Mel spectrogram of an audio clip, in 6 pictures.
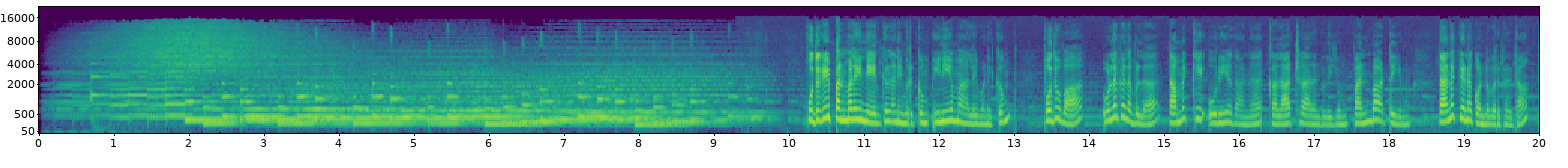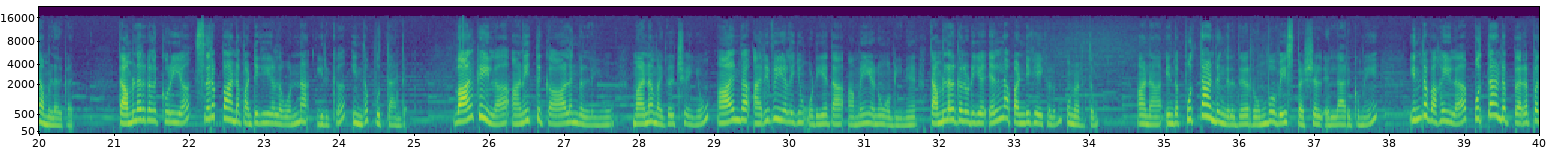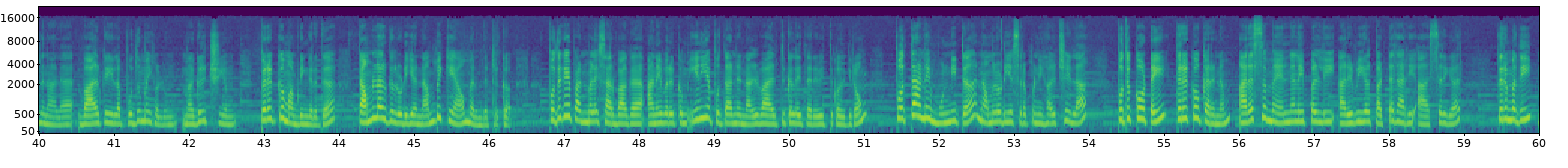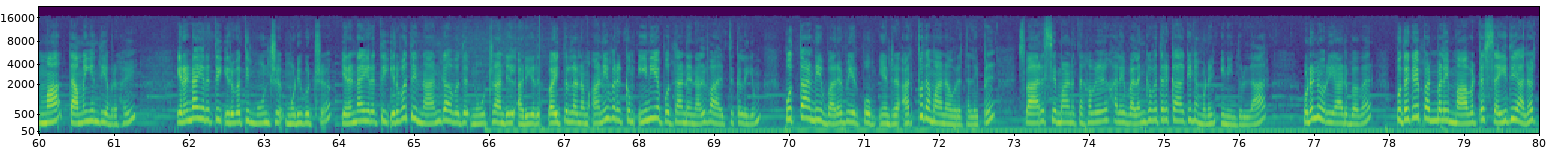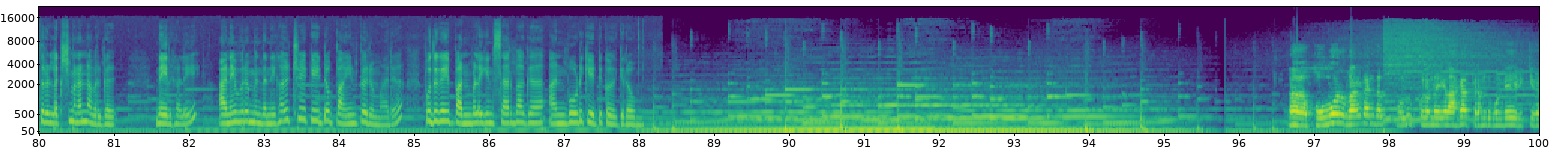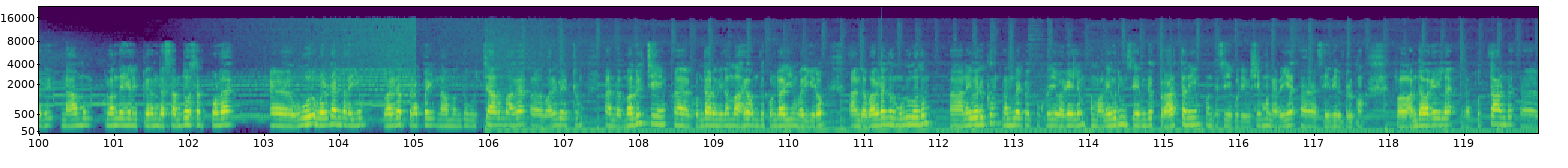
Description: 2024 புத்தாண்டை வரவேற்போம், குறித்து வழங்கிய உரையாடல்.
